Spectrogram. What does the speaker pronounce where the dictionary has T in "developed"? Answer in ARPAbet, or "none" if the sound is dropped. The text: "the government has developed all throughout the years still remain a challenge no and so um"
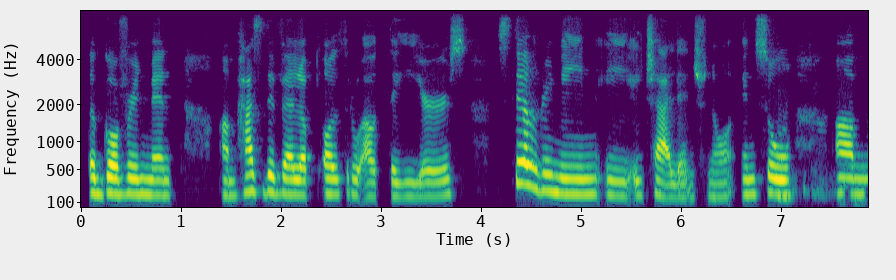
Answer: T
